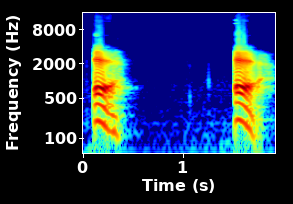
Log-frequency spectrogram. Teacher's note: For the eh, your mouth is a little bit more closed than it was for the short A sound.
